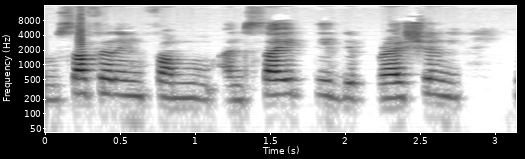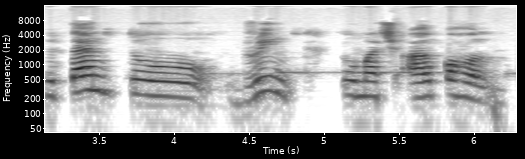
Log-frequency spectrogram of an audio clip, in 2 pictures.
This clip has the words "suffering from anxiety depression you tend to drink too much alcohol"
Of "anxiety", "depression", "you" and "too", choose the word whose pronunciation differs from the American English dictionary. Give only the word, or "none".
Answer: anxiety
